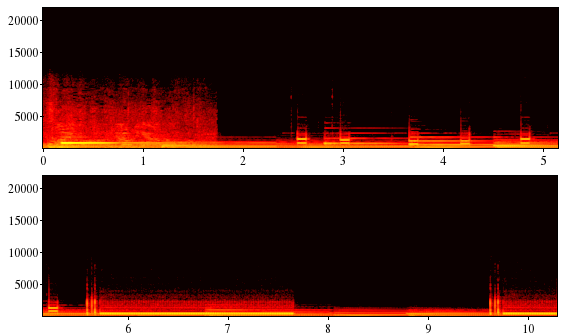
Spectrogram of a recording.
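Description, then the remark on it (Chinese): A phone call rings out unanswered: steady electronic ringback tones repeat in even bursts with short gaps, joined by a few sharp clicks, after a brief noisy rush at the start. “他又没有接我的电话，去哪儿了？”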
